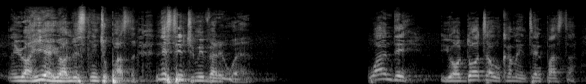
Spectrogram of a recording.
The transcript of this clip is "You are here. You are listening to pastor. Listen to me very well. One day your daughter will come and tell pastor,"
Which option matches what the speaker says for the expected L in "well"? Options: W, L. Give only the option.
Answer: L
